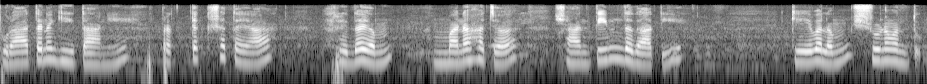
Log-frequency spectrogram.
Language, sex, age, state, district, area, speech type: Sanskrit, female, 18-30, Andhra Pradesh, Eluru, rural, spontaneous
